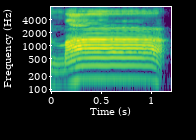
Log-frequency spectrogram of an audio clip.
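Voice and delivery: মা stretched long like a distant call; calling মা from far away; long drawn মা. Shown as a demonstration. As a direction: pull the vowel of মা out long. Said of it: "এভাবে একটা টান দিতেছেন".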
